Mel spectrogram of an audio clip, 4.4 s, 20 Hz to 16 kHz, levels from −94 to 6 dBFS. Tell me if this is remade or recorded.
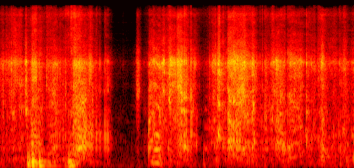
remade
